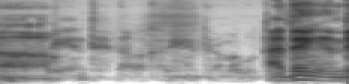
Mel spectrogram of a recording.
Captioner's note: non-english Speech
